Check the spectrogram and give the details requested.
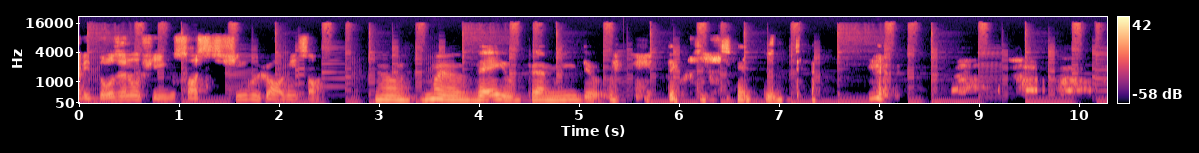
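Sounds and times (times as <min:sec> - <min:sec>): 
speech: 0:00.0 - 0:08.2
laughter: 0:05.4 - 0:08.2
dog barking with a whiny yelping edge: 0:08.8 - 0:10.2.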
